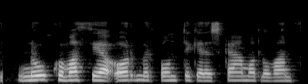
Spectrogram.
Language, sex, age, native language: Icelandic, female, 30-39, Icelandic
